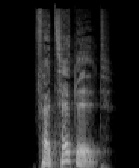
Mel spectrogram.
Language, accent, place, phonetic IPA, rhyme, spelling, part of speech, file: German, Germany, Berlin, [fɛɐ̯ˈt͡sɛtl̩t], -ɛtl̩t, verzettelt, verb, De-verzettelt.ogg
- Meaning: past participle of verzetteln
